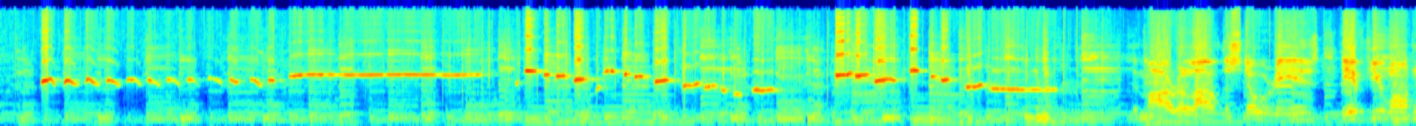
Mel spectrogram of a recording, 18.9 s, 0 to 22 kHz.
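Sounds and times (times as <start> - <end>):
person whistling to call a dog: 0.5 - 14.4
speech: 16.0 - 18.8.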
